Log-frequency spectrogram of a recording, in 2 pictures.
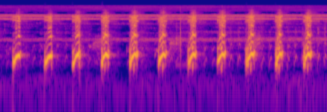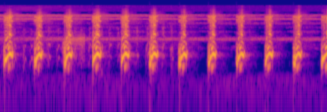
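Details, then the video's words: A White-breasted waterhen (ruak-ruak), used as a lure recording to attract the birds, gives a loud, croaking 'kwak' note repeated steadily more than twice a second in an even chain, over a faint constant hiss. "LUAR BIASA KEAMPUHAN SUARA PIKAT INI 📢..!! INI BUKTI NYA👆 / WHITE BREASTED WATERHEN SOUND"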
